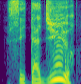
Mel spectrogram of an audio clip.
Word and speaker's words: c'est-à-dire: it, forget about this, forget about that S is silent, c'est à, you link this, c'est-à-dire, this one forget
